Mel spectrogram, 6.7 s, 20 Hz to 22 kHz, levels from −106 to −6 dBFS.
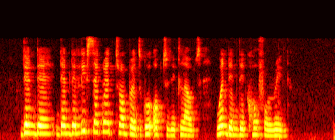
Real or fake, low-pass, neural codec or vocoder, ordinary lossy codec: real; 7.2 kHz; none; none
